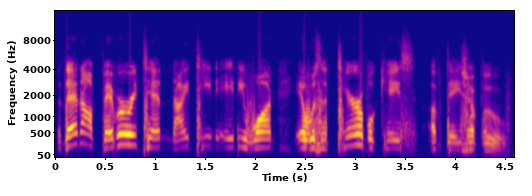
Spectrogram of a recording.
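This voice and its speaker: A man's voice: sits high, animated, fairly quick, fairly bright tone, low-quality recording. A man delivering a live TV news report as a reporter.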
